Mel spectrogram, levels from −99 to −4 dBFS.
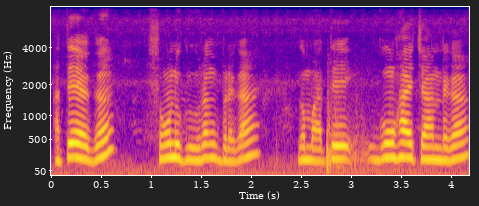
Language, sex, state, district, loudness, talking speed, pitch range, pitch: Wancho, male, Arunachal Pradesh, Longding, -15 LUFS, 160 wpm, 185-215 Hz, 200 Hz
